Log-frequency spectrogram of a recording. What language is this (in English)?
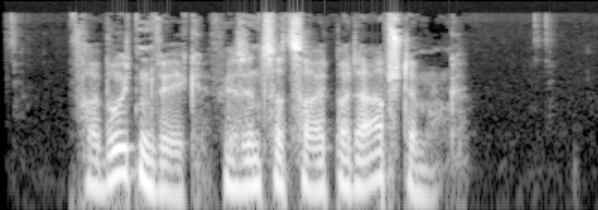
German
